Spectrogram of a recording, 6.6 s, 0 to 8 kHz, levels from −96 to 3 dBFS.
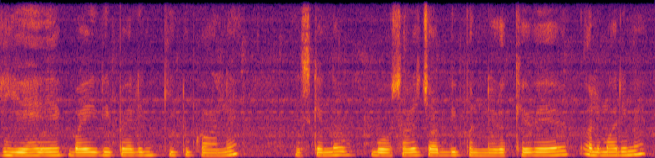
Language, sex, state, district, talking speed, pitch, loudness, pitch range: Hindi, male, Uttar Pradesh, Saharanpur, 165 wpm, 165 Hz, -16 LUFS, 160-175 Hz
